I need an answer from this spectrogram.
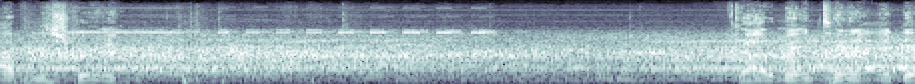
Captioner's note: referee blows whistle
